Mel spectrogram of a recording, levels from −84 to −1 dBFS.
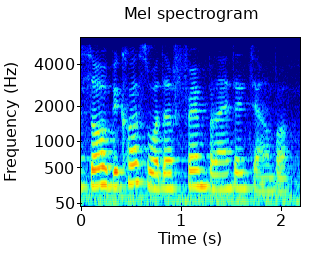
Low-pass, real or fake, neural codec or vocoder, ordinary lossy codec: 5.4 kHz; real; none; none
